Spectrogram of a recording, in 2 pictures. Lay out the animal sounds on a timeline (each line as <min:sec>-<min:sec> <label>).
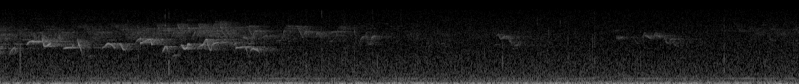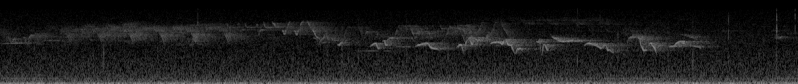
0:00.0-0:01.6 Ovenbird (Seiurus aurocapilla)
0:00.0-0:02.9 Rose-breasted Grosbeak (Pheucticus ludovicianus)
0:00.0-0:08.5 Red-eyed Vireo (Vireo olivaceus)
0:01.4-0:02.5 Chestnut-sided Warbler (Setophaga pensylvanica)
0:02.2-0:03.6 Common Yellowthroat (Geothlypis trichas)
0:07.9-0:09.1 Hermit Thrush (Catharus guttatus)
0:08.5-0:09.5 Chestnut-sided Warbler (Setophaga pensylvanica)
0:08.6-0:10.4 Ovenbird (Seiurus aurocapilla)
0:10.0-0:11.3 Chestnut-sided Warbler (Setophaga pensylvanica)
0:11.2-0:15.2 Rose-breasted Grosbeak (Pheucticus ludovicianus)
0:11.4-0:12.2 Hermit Thrush (Catharus guttatus)
0:11.5-0:12.8 Common Yellowthroat (Geothlypis trichas)
0:11.9-0:13.4 Chestnut-sided Warbler (Setophaga pensylvanica)
0:12.8-0:14.2 Black-and-white Warbler (Mniotilta varia)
